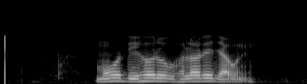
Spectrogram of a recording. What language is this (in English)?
Odia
